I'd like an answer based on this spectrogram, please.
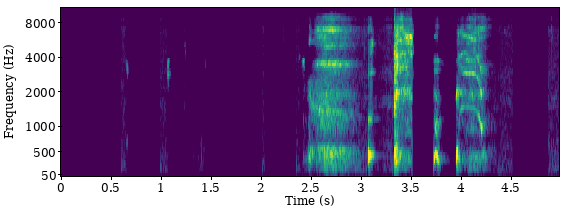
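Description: A long harsh rattling cough followed by several short forceful bursts. Deep, chesty smoker's cough.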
